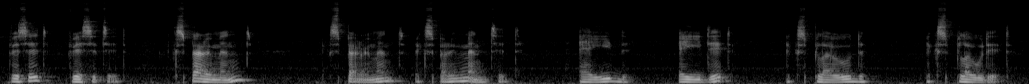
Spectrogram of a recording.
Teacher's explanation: Quan l'últim so és un so T o un so D, com a visit, experiment, estic exagerant la T, aid o explode, la pronunciació és id.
